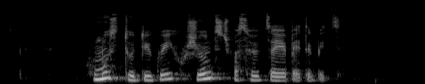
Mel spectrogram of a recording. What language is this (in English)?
Mongolian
